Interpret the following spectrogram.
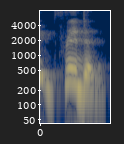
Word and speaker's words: bridle: For example she is looking beautiful in अ ब्राइडल dress, लेकिन BRIDLE ब्राइडल will be ब्रिडल और ब्राइडल, इसका pronunciation DAL डाल नहीं होगा, डल होगा।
